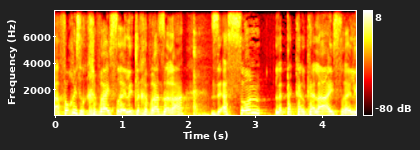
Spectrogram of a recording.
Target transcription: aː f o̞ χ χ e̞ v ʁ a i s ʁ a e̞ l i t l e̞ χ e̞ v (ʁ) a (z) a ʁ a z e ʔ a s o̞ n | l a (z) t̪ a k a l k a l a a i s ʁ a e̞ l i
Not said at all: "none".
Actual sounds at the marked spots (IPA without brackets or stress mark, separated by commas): ʁ, z, none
